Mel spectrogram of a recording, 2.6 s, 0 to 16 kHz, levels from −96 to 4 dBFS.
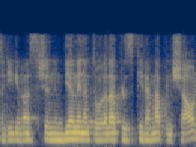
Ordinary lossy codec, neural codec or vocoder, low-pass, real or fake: AAC, 64 kbps; codec, 16 kHz, 0.5 kbps, X-Codec, HuBERT features, trained on balanced general audio; 7.2 kHz; fake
